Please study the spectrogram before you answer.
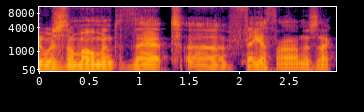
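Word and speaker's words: Phaethon: Um, it was the moment that uh, Feyethon, is that correct? How do you pronounce?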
